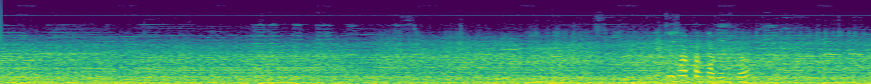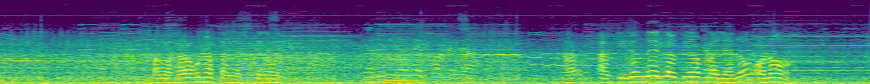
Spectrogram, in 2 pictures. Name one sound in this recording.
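A car engine hums steadily with tyre noise heard from inside the car.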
